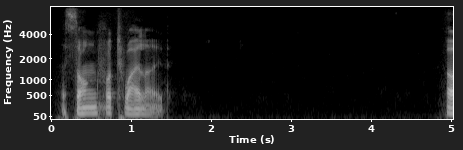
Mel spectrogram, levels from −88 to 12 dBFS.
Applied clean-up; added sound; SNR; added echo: none; none; none; none.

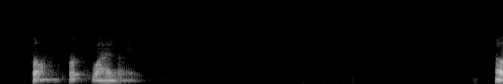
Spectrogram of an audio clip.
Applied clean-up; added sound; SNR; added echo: neural mask model DeepFilterNet 3.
